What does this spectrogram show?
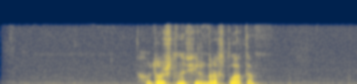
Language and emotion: Russian, neutral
